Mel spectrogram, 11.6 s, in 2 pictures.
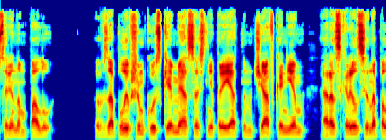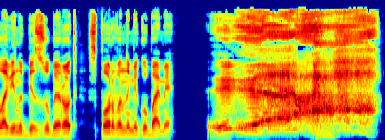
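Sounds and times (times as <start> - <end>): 
speech: 0.0 - 11.0
long low guttural human moan: 8.9 - 11.5.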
